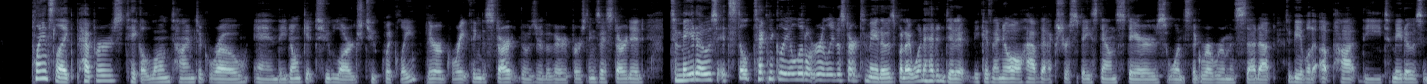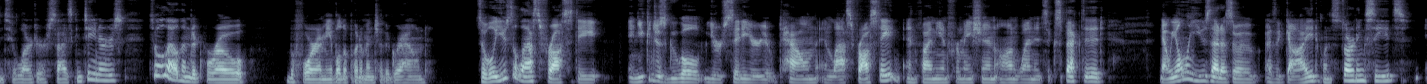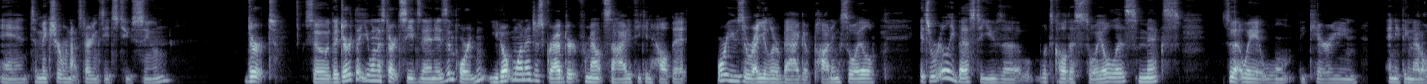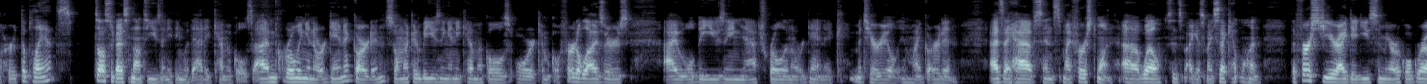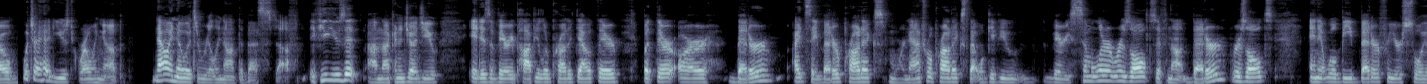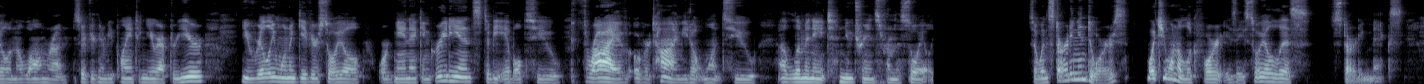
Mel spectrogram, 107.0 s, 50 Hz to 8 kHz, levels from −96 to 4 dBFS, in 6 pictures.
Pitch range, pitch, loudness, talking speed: 120-145 Hz, 130 Hz, -28 LUFS, 210 wpm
